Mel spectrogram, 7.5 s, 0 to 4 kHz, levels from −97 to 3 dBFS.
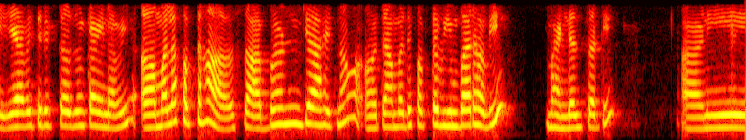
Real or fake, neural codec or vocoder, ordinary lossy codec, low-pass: real; none; none; 3.6 kHz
